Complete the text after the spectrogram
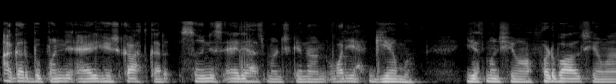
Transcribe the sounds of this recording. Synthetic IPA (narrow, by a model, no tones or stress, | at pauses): ɐɡɐɾbɨpɐnʲːiʔɛːɽiɦiʃkaːt̪ʰkɐɾsəːniseːlʲiɦɐsmɐnt͡ʃʰi̥kinaːnʋɐɾjɐhɡijɐmɨ | jɐsmɐnt͡ʃʰjɐʋãːfʰuʈbaːlt͡ʃʰjɐʋãː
